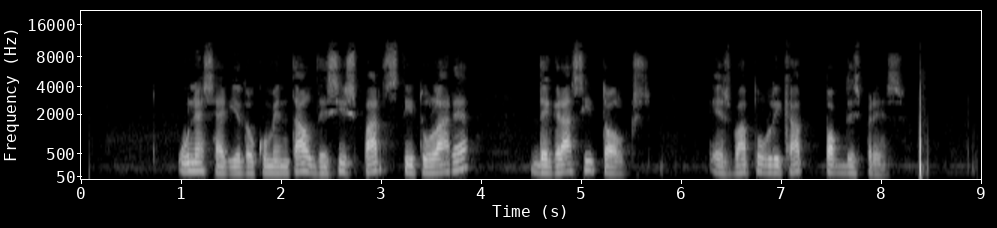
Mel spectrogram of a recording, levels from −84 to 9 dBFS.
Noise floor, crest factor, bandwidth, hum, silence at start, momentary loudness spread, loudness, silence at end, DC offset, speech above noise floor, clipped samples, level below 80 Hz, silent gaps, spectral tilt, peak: -71 dBFS; 26 dB; 11 kHz; none; 1 s; 12 LU; -26 LUFS; 0.6 s; under 0.1%; 46 dB; under 0.1%; -64 dBFS; none; -6 dB/octave; 0 dBFS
